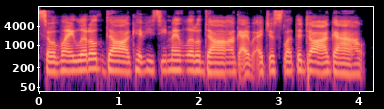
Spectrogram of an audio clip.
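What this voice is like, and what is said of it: Exaggerated nasal Rochester New York accent. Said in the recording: “Rochester is very nasally. This is more how we talk up there.”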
